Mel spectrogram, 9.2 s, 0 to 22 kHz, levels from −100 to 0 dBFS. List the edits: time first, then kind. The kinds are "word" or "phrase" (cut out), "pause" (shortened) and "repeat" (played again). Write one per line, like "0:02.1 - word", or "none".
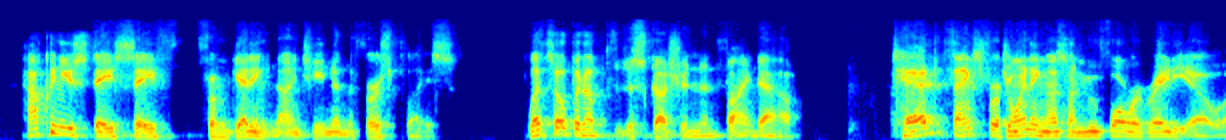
0:02.0 - word
0:07.5 - word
